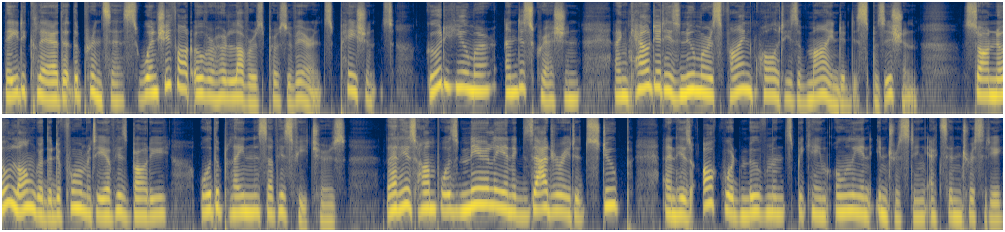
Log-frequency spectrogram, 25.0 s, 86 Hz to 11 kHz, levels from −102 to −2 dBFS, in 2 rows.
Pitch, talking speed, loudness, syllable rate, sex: 195 Hz, 140 wpm, -18 LUFS, 4.9 syllables/s, female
